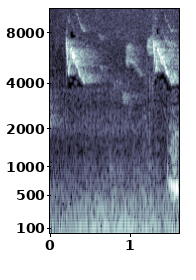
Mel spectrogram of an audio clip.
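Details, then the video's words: Japanese white-eye singing in the 'họa kép' style with 'líu thung' phrases on a cold 11 °C day: two thin, high whistled phrases sliding downward, a short whistle between them, and a lower note at the end, over a low background rumble. "chú chim khuyên HỌA KÉP nét siêu đẹp hàng líu thung ngày rét ( 11 độ C )"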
